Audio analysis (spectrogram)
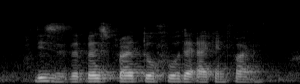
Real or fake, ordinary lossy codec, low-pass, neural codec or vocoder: fake; none; 7.2 kHz; vocoder, 22.05 kHz, 80 mel bands, WaveNeXt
